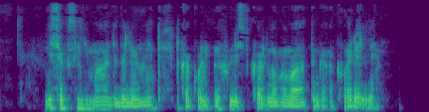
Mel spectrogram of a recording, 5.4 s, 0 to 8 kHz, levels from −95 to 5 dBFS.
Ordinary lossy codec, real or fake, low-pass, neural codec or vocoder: MP3, 32 kbps; real; 7.2 kHz; none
